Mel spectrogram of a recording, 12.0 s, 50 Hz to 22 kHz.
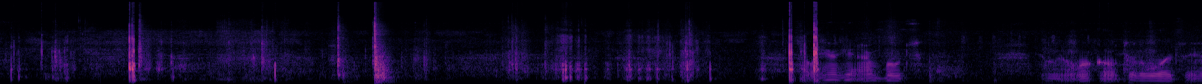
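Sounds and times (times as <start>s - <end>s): rustling: 0.0s - 12.0s
light clicks: 5.1s - 8.4s.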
